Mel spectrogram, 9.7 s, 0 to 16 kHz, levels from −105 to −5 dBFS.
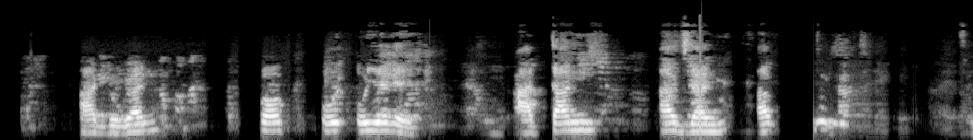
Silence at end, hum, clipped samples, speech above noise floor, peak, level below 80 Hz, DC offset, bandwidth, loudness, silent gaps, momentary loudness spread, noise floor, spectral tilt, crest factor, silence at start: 1.25 s; none; under 0.1%; 50 dB; 0 dBFS; -66 dBFS; under 0.1%; 9 kHz; -15 LUFS; 2.18-2.22 s, 2.49-2.56 s, 7.84-8.07 s; 17 LU; -64 dBFS; -6 dB/octave; 18 dB; 0.8 s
